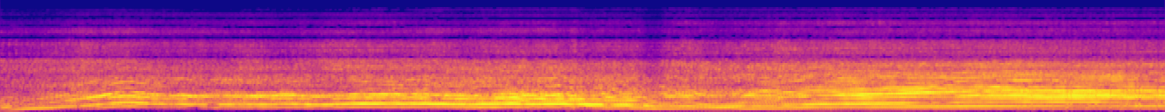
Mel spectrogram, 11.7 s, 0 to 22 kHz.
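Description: Chevy S10 pickup's 327 small-block V8 revving hard at full throttle as the truck plows through a mud pit. The engine note climbs in the first second, holds high, dips briefly about seven seconds in, then climbs again.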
